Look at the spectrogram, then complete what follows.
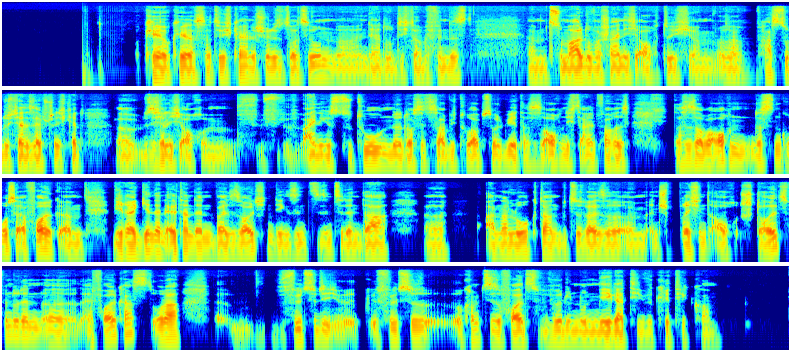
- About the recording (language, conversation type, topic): German, advice, Wie kann ich mit Konflikten mit meinen Eltern über meine Lebensentscheidungen wie Job, Partner oder Wohnort umgehen?
- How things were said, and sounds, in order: mechanical hum; static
